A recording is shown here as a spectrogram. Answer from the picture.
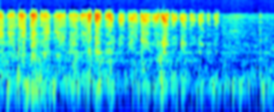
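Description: Faint, quick scratchy strokes of a stylus rubbing back and forth on a drawing tablet as handwriting is erased; the scratching stops about three seconds in.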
